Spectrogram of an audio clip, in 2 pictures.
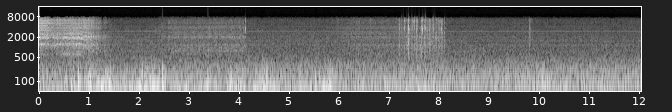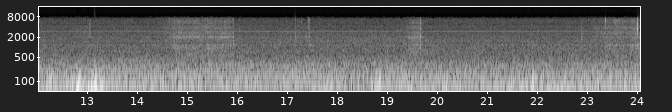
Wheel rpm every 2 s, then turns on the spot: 80, 30, 0, 30, 0, 0, 0, 20, 10, 0, 0, 10.
6-8 14-16 22-24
